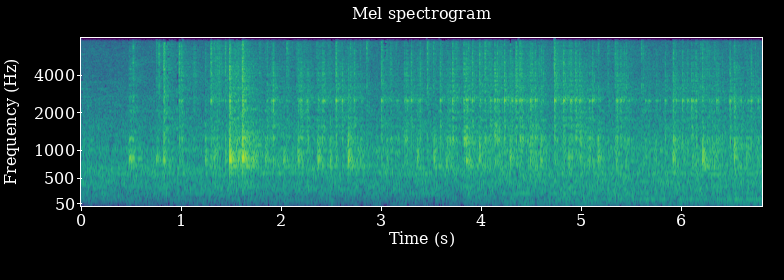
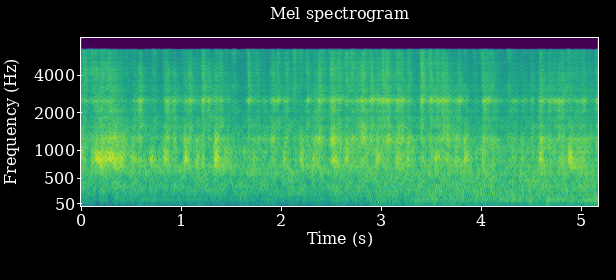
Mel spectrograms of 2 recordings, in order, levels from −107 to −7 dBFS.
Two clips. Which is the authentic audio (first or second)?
first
